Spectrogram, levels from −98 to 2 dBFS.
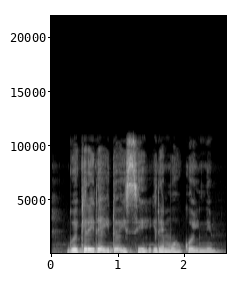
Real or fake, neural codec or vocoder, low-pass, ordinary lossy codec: real; none; 10.8 kHz; none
